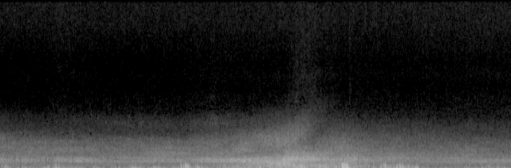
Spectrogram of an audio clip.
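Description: Wind buffeting the microphone in irregular gusts, with a few sharper thumps, the strongest about seven seconds in. A broad rushing noise swells up and fades again around the middle.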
